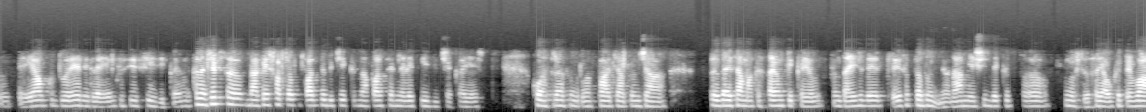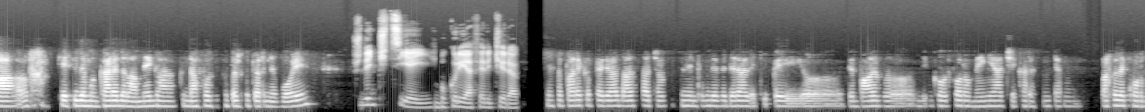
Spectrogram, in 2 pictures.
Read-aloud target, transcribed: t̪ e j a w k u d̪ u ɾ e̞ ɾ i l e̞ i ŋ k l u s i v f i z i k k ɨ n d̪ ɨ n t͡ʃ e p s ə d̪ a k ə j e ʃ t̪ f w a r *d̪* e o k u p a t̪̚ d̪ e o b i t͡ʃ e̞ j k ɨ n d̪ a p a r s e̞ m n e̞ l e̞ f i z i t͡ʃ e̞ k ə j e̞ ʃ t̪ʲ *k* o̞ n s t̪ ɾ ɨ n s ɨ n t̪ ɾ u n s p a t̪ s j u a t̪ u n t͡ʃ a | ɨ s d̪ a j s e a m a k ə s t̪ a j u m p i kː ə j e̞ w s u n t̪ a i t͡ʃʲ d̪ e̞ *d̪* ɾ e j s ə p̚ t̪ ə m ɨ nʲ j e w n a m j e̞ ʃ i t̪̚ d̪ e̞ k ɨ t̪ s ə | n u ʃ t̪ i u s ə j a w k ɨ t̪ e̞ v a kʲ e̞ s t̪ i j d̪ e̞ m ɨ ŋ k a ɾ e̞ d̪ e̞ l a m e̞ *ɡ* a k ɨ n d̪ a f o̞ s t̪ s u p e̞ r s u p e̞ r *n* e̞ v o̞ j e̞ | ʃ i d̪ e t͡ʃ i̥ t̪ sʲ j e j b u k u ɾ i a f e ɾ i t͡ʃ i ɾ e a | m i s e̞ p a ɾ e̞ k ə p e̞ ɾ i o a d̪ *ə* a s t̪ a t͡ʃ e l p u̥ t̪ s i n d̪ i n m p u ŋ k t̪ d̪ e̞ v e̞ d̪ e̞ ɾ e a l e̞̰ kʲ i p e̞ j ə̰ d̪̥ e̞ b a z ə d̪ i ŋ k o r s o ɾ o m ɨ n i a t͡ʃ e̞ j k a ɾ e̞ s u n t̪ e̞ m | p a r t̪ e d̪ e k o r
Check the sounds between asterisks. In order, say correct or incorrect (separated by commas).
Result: incorrect, correct, incorrect, correct, correct, incorrect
